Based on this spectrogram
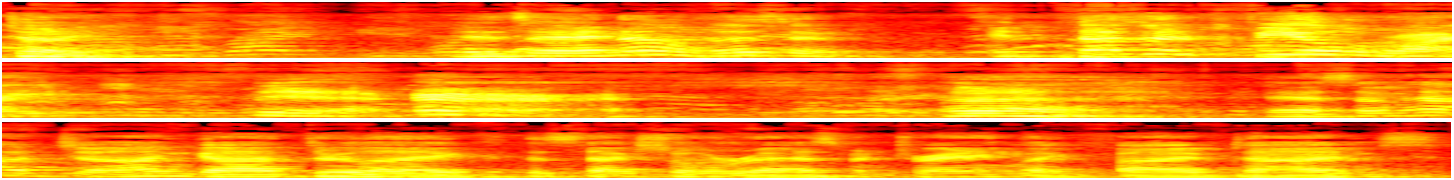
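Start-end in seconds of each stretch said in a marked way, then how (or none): none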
